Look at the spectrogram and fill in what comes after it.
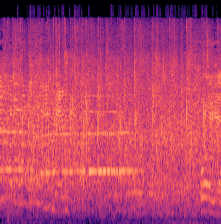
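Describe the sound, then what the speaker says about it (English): Loud, sustained audience applause fills a hall at a Nowruz celebration, dense clapping from a crowd continuing steadily throughout. "please give me a round of applause for Michael Parsa, Valerie"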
